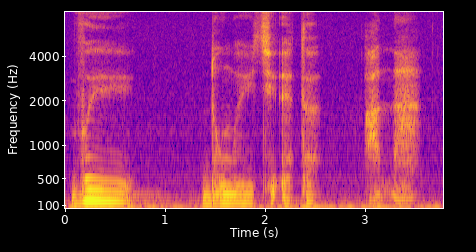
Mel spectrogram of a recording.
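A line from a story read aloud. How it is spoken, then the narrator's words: Hoarse question. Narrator (Russian): сипло поинтересовался Ефим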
